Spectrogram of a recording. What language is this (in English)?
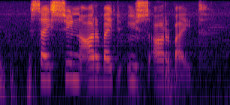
Afrikaans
